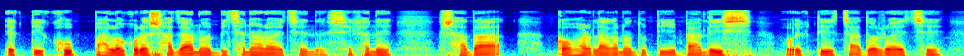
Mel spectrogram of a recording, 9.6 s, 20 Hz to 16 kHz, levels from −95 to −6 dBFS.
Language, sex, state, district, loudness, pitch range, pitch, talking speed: Bengali, male, West Bengal, Alipurduar, -19 LUFS, 95-110 Hz, 105 Hz, 105 wpm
